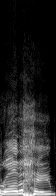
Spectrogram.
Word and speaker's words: Radhames: R-A-D-H-A-M-E-S. How would you say that? – Rada Hames.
